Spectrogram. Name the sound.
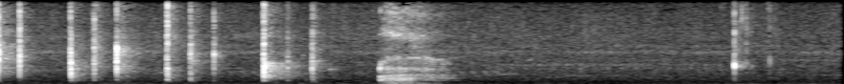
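hand clapping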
